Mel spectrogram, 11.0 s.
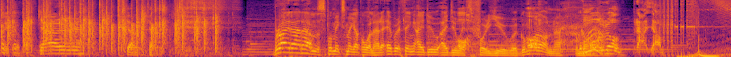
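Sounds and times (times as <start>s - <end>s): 
applause from a small group: 0.0s - 3.6s
speech: 0.2s - 3.0s, 4.1s - 10.3s.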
